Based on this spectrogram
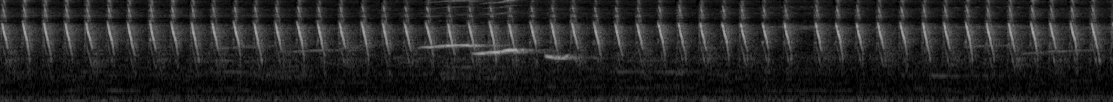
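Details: Rapid-fire 'tembakan' song of a tutor hill prinia: an even stream of sharp high ticking notes, with a few brief slurred whistles from another bird partway through.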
